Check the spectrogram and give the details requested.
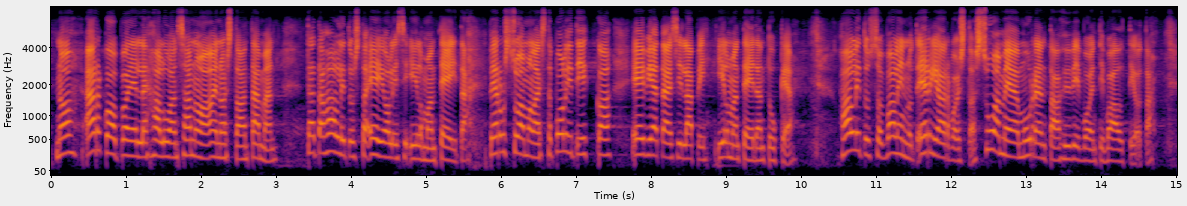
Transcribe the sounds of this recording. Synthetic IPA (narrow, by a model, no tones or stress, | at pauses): noærkoːpoelːeɦɑluɑnsɑno̞ɑɑjnoɑst̪ɑːnt̪æmæn | t̪æt̪æhɑlːit̪ust̪ɑejolisiʔilmɑnt̪eit̪æpe̞ɾusːuɑmɑlɑist̪ɑpo̞lit̪iːkːɑːeiʋiɛt̪æisilæpiilmɑnt̪eidænt̪ukeɑ | hɑlːit̪usːoʋːɑlinːut̪eɾiɑrʋo̞jst̪ɑsuomeɑjɑmurent̪ɑːhyʋiʋʋːo̞jnt̪iʋɑlt̪io̰t̪ɑ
